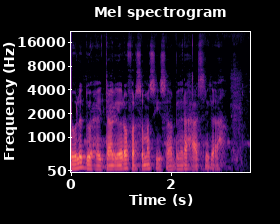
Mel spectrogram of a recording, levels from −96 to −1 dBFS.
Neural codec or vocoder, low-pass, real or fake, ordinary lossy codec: none; none; real; none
